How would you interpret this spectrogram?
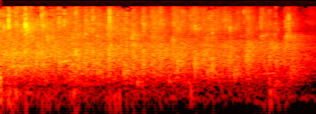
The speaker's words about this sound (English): Can we give them a round of applause as well?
